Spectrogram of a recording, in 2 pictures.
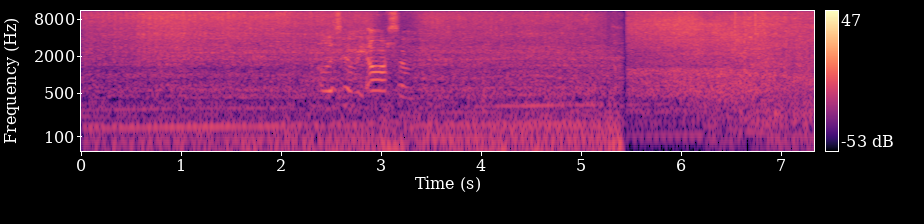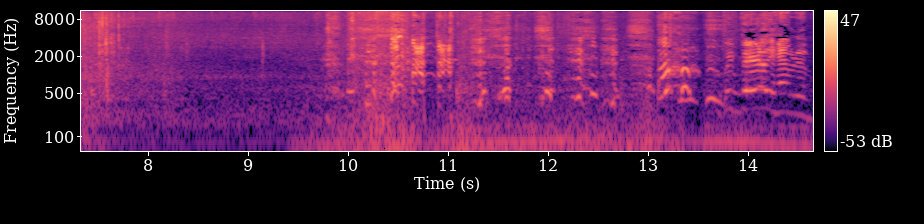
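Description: A girl laughs and shouts excitedly.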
